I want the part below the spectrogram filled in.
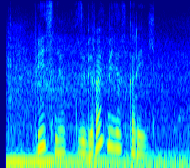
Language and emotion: Russian, positive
